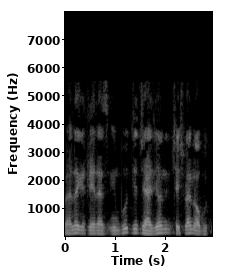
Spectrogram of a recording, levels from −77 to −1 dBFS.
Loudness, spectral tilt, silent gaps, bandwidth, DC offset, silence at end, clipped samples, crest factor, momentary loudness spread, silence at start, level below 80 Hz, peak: -36 LUFS; -4.5 dB/octave; none; 5.8 kHz; under 0.1%; 0 s; under 0.1%; 20 dB; 6 LU; 0 s; -66 dBFS; -18 dBFS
